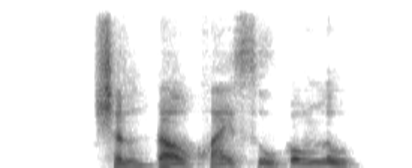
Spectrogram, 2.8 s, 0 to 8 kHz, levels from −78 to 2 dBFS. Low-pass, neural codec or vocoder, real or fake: 7.2 kHz; codec, 16 kHz, 1 kbps, FunCodec, trained on LibriTTS, 50 frames a second; fake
